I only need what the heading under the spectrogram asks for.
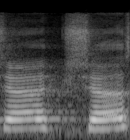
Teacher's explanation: या वर्णांचा उच्चार करताना मुखातून हवा जोराने बाहेर फेकली जाते आणि घर्षणामुळे उष्णता निर्माण होते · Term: उष्मे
